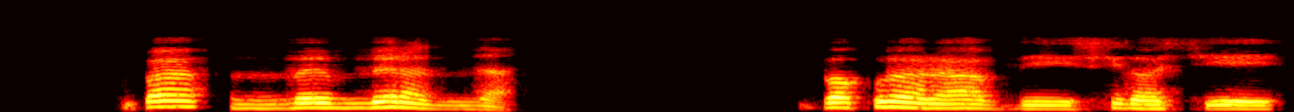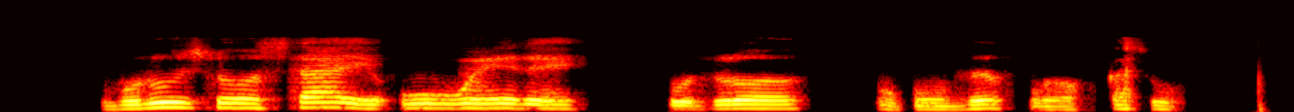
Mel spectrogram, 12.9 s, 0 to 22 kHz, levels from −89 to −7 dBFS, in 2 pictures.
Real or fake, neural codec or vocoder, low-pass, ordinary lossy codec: fake; codec, 24 kHz, 0.9 kbps, DualCodec; 5.4 kHz; AAC, 24 kbps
